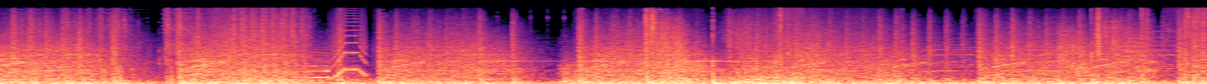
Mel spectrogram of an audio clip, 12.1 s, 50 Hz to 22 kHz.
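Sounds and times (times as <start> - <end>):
action trailer music: 0.0 - 12.0
booming explosions: 0.2 - 12.0.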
